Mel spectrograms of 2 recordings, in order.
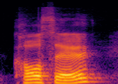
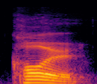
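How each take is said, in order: First: It is said in full as two syllables. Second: It is contracted into a single syllable. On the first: "If you're using kot with ö, so 것을" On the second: "this just becomes 걸"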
